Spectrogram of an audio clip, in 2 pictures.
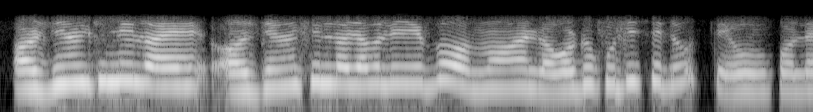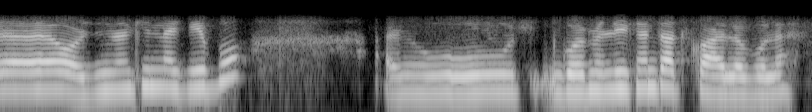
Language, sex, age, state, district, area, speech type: Assamese, female, 18-30, Assam, Charaideo, urban, conversation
